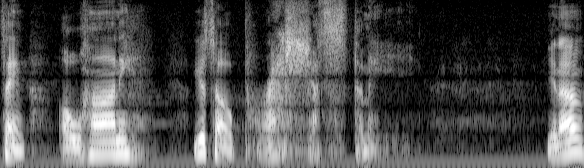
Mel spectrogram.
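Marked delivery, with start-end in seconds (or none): 0.6-3.8 slow, put-on Southern drawl of an old woman. Imitating an old Southern mom using the word precious: Southern accent. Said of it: "you almost have to have a Southern accent to use it".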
